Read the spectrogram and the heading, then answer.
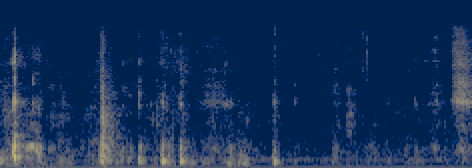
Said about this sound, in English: This thing was having an asthma attack or something. It's a cat. It's a cat.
